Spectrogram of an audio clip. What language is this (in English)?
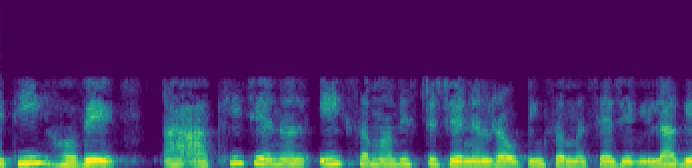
Gujarati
